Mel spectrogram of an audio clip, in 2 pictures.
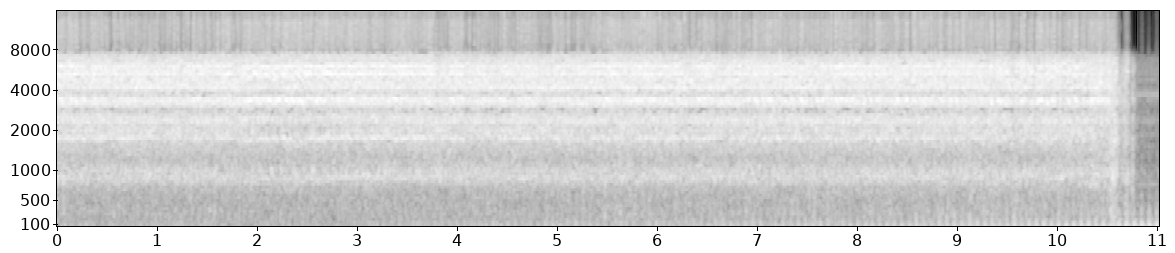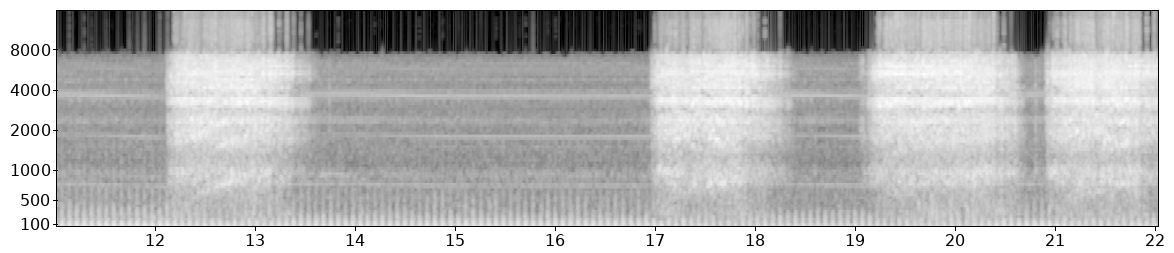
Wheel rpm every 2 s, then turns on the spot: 230, 230, 230, 230, 230, 80, 70, 0, 50, 70, 110.
none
